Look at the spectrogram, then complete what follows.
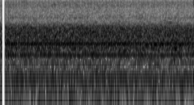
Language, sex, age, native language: Icelandic, female, 40-49, Icelandic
